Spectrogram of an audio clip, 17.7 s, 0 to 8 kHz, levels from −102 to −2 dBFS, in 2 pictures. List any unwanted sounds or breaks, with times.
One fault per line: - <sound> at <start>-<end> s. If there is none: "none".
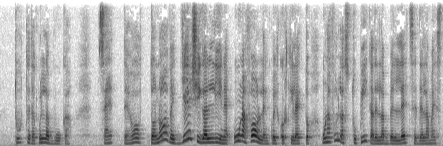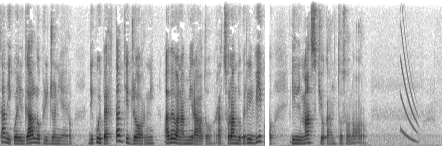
- dropout at 14.2-14.3 s
- chirp at 16.9-17.3 s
